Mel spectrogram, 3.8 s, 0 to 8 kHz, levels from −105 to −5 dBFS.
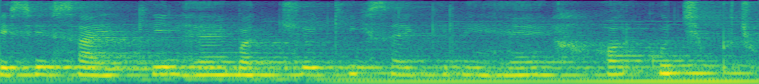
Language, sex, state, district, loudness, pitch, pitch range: Hindi, female, Haryana, Rohtak, -16 LUFS, 225 Hz, 220-235 Hz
